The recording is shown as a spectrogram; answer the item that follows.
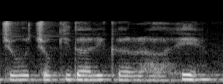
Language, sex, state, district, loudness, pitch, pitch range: Hindi, female, Arunachal Pradesh, Papum Pare, -16 LUFS, 210 Hz, 205-220 Hz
